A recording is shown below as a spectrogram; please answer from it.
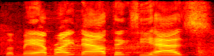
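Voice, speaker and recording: A man doing live play-by-play wrestling commentary, calling moves in short bursts and raising his voice to shouts at big action. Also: sits high, steady tone, measured pace. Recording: noisy live event, loud crowd around him. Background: crowd noise of a live wrestling event.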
